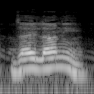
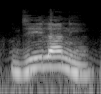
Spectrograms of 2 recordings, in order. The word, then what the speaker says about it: জিলানি: সেই জায়গাকে সেখানকার লোকেরা জাইলানি, জিমের উপর জবর সহকারে বলে। আসল উচ্চারণ হলো জিলানি, জিমের নিচে জের সহকারে।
